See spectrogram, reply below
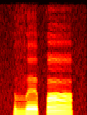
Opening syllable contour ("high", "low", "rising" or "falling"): low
